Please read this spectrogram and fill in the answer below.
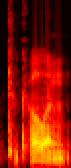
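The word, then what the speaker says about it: Cú Chulainn: Cuchulain, or how it's more often pronounced over yonder in Ireland, or Cuchulain, means the Hound of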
